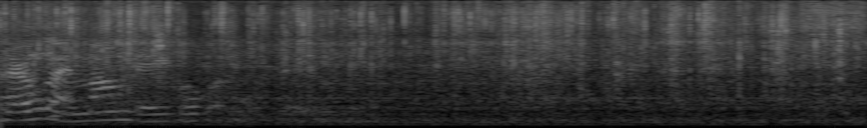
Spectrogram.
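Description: A child says a short word at the start, then a clear plastic garment bag crinkles and rustles continuously as it is handled.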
